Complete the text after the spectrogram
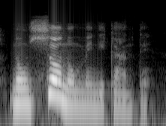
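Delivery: put-on boy asserting his dignity, with a touch of pride; proud. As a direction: repeat it with a sudden flash of pride. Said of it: "ripeté con un'improvvisa punta di orgoglio".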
